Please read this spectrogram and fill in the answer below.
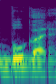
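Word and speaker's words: Bulgari: Знаешь, кстати, что Булгари, а не Булгари, на самом деле? – Нет, не знала, сейчас первый раз. – Итальянская марка, поэтому ударение на предпоследний слог.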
